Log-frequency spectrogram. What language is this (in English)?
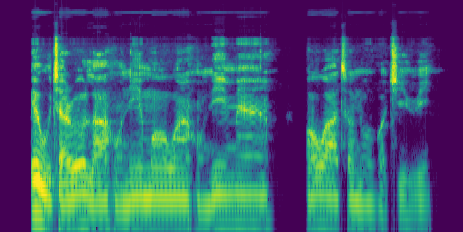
Igbo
